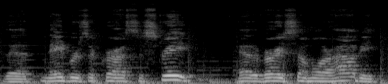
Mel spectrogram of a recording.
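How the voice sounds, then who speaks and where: An older man chatting casually in an interview as a hobbyist, with a halting, hesitant delivery. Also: fairly high pitch, dark tone. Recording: roomy echo, faint music.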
